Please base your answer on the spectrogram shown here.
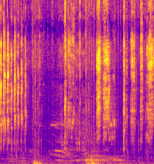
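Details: Budgerigars on an afternoon in Larkana, Sindh, giving quick bright chirps and short warbled notes in bursts, with a couple of soft low thumps beneath the chatter.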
